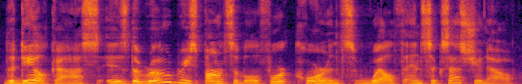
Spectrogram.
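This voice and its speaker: A man's voice: fairly high pitch, wildly swooping pitch, unhurried, breathy edge, voice pushed up, full character voice. A man voicing a proud, pushy ancient city guide who boasts and insists.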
